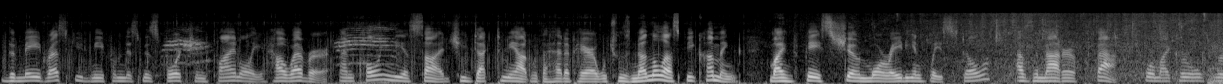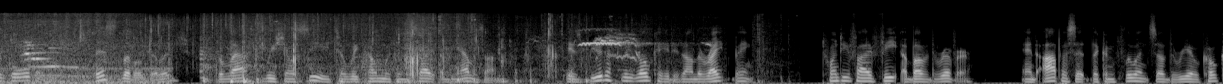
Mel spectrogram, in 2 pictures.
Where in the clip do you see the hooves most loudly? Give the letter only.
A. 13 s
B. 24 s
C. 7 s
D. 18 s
D.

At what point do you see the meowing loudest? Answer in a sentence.
The loudest moment of the meowing is at 13 seconds.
